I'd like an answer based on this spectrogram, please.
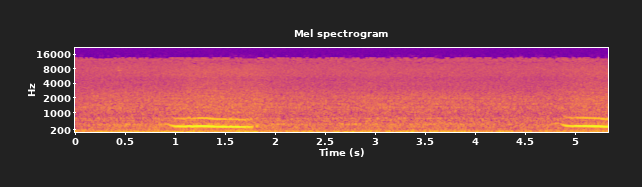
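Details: Cat asleep on a lap, snoring with a nasal whistle: one drawn-out falling whistled tone, then the start of another about four seconds later, over a low background hum.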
